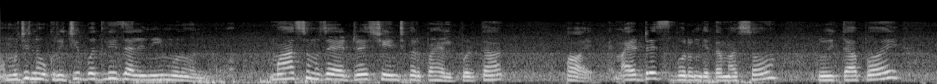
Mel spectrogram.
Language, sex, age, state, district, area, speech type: Goan Konkani, female, 45-60, Goa, Salcete, urban, spontaneous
